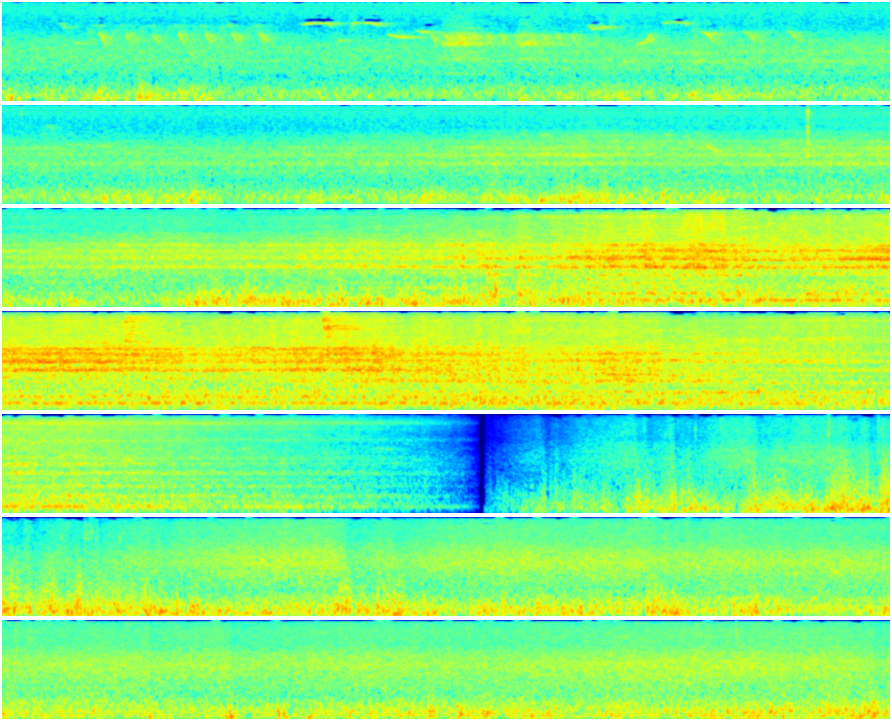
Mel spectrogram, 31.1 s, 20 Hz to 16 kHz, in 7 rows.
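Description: Diesel engine of a Robel rail maintenance vehicle running as it approaches, growing louder from about ten seconds in with a steady low hum. The sound fades out suddenly about two-thirds of the way through. After that, a Class 70 diesel freight locomotive approaches with a low rumble, with wind on the microphone.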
